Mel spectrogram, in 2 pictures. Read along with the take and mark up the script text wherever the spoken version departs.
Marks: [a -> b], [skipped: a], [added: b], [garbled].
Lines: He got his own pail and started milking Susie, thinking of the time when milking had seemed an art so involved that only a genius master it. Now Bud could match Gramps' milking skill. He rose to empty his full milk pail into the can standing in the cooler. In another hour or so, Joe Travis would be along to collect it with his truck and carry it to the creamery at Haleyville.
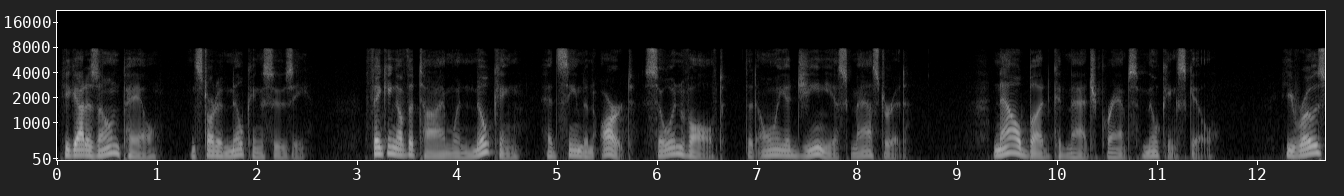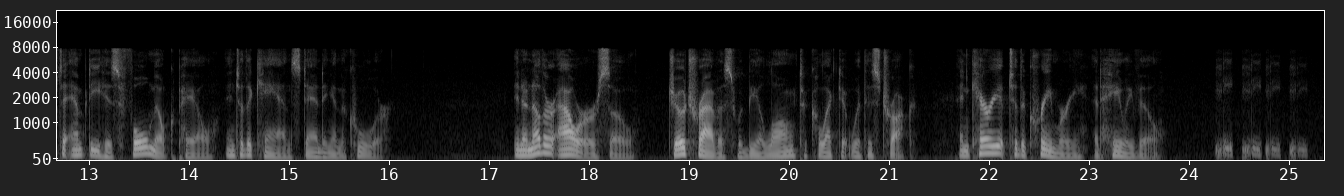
He got his own pail and started milking Susie, thinking of the time when milking had seemed an art so involved that only a genius master it. Now Bud could match Gramps' milking skill. He rose to empty his full milk pail into the can standing in the cooler. In another hour or so, Joe Travis would be along to collect it with his truck and carry it to the creamery at Haleyville.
